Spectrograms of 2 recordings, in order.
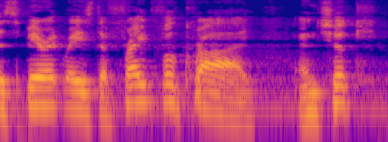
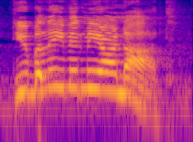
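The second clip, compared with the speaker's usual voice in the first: high, loud and fast ghost demand; wailing spectral demand; 14 semitones higher, 8 dB louder, faster than usual. Acted. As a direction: hurl it like a restless spirit.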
